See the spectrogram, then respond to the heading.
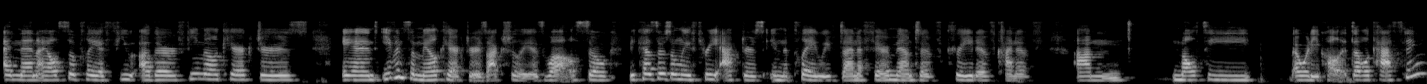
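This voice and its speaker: Woman with a creaky, slightly dull sound. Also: medium pitch, little pitch movement, normal speed. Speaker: interview guest, theatre actor and outreach manager. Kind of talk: casual interview chat.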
